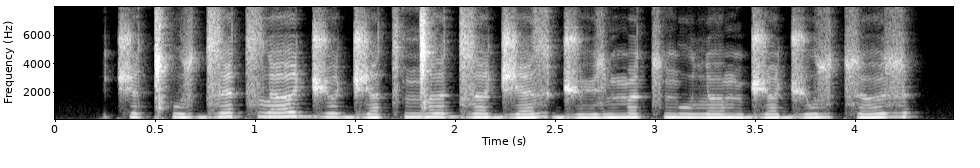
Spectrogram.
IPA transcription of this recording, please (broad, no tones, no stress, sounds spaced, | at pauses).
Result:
t͡ʃ ɜ ǀʰ u z d͡z ɛ t͡s l ɜ d͡ʒ ɵ d͡ʒ ɜ t͡s ŋ͡ǀ ə d͡z ɜ d͡ʒ ɛ z d͡ʒ y z m œ t͡s ŋ u l ɵ m d͡ʒ œ d͡ʒ u z t͡s ɵ z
